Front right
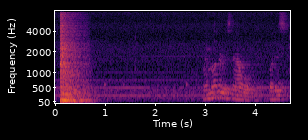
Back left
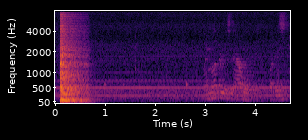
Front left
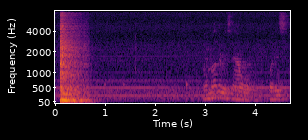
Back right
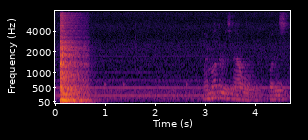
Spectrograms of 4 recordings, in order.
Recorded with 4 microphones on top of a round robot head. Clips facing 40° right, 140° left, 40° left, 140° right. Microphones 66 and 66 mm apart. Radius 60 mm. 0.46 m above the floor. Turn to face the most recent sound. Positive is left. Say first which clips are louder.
# front right 4 dB, front left 3 dB
turn(degrees=15)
